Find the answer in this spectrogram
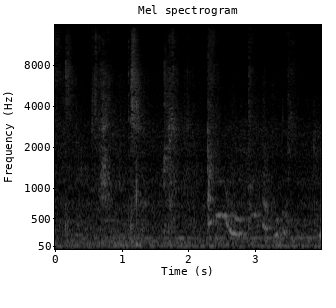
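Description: Short, irregular rustles of flower stems and leaves being handled, with a person's voice briefly about halfway through.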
